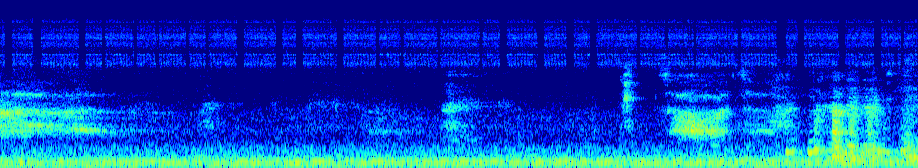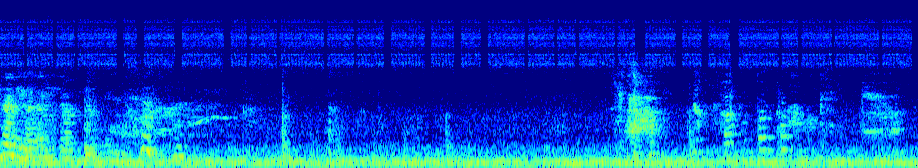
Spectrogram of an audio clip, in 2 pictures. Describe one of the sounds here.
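A young woman talks with animation, heard from a short distance in a room.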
